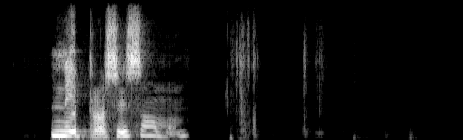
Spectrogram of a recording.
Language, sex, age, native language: Icelandic, female, 18-19, Icelandic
